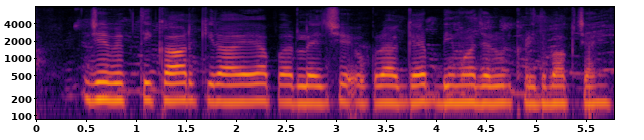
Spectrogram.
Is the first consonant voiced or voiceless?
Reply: voiced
